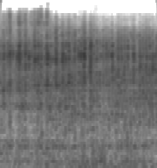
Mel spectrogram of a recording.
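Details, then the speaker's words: Outboard just started, idle slightly low, water stream began after a moment; even steady burble, no misses or knocks; normal idle. "The idle's a little bit low, so I might turn it down. The idle could be increased slightly. Like, right there would be like the optimal idle screw setting."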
